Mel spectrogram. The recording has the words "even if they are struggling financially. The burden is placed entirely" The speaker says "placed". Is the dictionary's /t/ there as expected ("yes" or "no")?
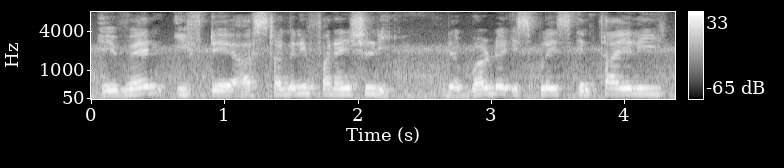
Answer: no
